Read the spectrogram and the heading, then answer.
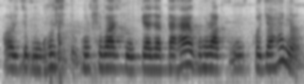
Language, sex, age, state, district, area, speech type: Hindi, female, 45-60, Bihar, Madhepura, rural, spontaneous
